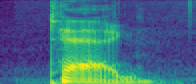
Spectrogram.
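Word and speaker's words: TTAGG: It's T-T-A-G-G, and that's pronounced tag.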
